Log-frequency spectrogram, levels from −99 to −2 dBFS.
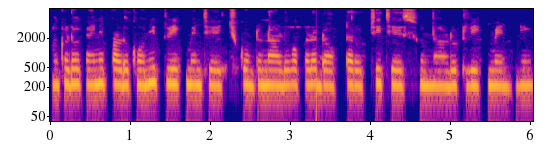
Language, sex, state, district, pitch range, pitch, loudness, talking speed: Telugu, female, Telangana, Karimnagar, 220-230 Hz, 225 Hz, -25 LUFS, 130 wpm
